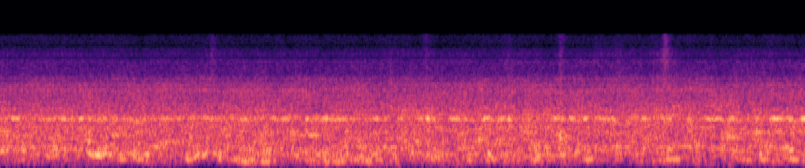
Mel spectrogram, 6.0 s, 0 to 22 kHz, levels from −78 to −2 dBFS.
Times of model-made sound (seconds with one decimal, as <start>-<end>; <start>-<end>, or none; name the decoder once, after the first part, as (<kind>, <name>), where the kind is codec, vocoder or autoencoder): 0.0-6.0 (autoencoder, DAC-VAE)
